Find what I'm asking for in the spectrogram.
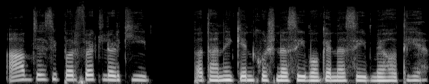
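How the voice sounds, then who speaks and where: A woman reading a smooth-talking young charmer. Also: medium pitch, dry recording, studio quality, close to an everyday voice. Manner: flattering, persuasive. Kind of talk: storybook narration.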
